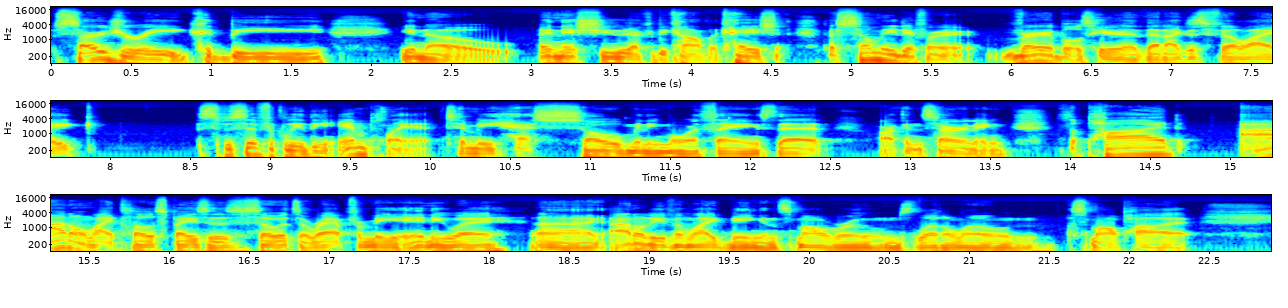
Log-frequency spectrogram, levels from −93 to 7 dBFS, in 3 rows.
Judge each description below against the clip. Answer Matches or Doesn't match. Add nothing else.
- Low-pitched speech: Matches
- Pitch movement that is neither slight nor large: Matches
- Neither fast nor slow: Matches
